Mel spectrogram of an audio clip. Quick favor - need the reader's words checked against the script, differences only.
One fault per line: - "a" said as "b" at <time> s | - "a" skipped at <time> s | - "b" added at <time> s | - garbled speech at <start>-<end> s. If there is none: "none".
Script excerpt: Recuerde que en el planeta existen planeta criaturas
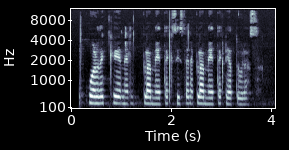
none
